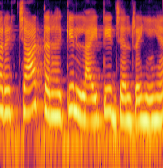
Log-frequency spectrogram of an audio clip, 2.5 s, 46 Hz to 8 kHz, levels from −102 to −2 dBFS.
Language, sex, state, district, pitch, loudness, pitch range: Hindi, female, Jharkhand, Palamu, 225 Hz, -11 LUFS, 200-260 Hz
